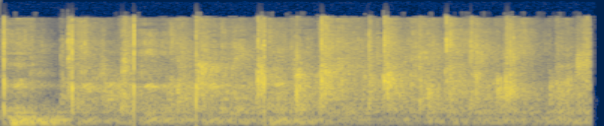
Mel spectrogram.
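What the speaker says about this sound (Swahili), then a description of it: "Na wapigia makofi tena jamani" Audience members applaud at an official launch event held with World Vision Tanzania, producing a short burst of scattered claps mixed with murmuring voices that cuts off abruptly.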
